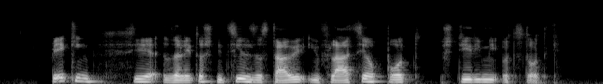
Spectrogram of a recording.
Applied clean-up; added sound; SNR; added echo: neural mask model DeepFilterNet 3.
